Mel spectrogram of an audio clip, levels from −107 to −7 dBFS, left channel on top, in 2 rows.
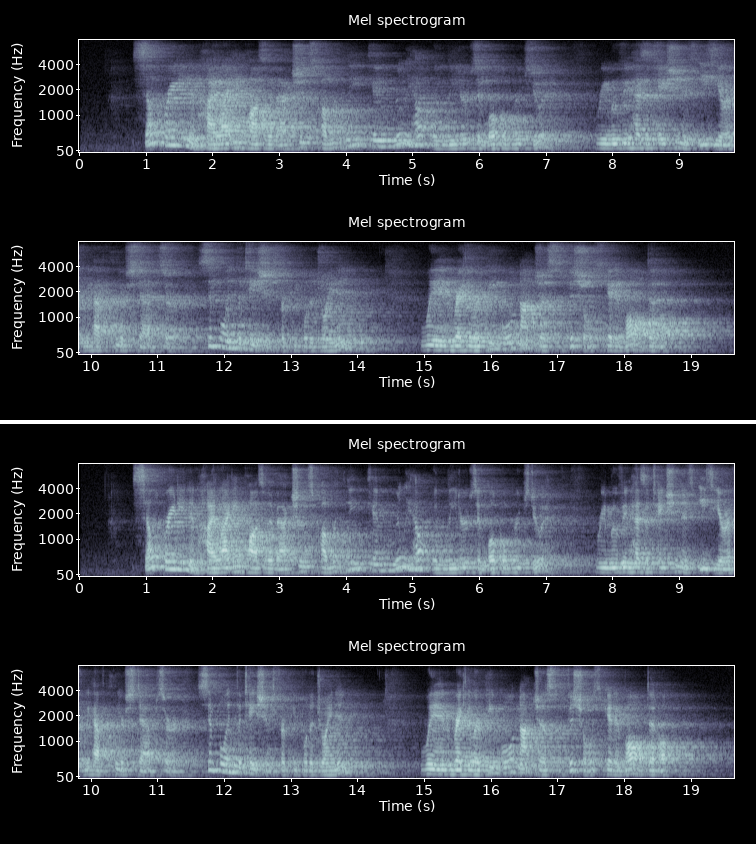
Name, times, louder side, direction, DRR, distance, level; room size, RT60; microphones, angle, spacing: voice 1, 0.8-7.1 7.7-13.9 14.4-14.5 14.9-18.6, right 2 dB, 65° right, 1 dB, 1.5 m, -31 dB
14.0 x 8.5 x 7.9 m, 2.6 s
head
